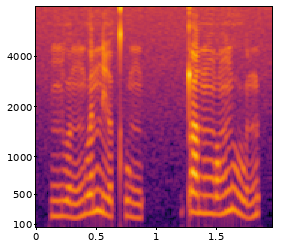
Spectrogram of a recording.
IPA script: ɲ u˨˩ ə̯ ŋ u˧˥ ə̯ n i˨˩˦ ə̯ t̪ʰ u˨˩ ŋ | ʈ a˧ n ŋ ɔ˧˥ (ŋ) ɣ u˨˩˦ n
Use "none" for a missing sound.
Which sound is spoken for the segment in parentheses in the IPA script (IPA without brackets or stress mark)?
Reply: ŋ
